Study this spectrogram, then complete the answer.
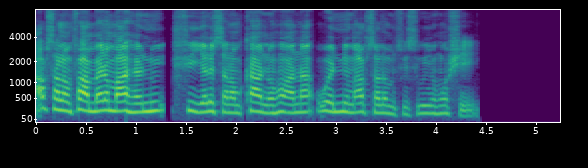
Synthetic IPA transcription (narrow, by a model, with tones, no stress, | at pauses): a̰˦bsa˨lã˨m˨fa˦˨m̩˨mɛ˨˦ɾɪ˦mã˨˦ɦæ˨nũ˦fi˦˨je˨ɾu˦sa˨lã˨mkʰã˦˨nʊ̃˨ɦʊ̃˦a˨nã˦wʊ˦æ˨nĩ˦ma˦bsa˨lɔ̃˨m˨su˨si˨wo˦ji˦ɦʊ̃˦ɕᶣɪ̰˨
